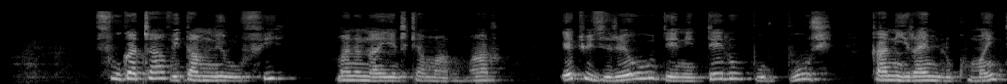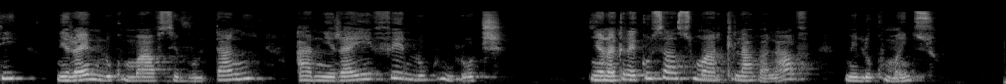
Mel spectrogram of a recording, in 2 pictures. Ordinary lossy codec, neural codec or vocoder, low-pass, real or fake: AAC, 32 kbps; vocoder, 44.1 kHz, 128 mel bands, Pupu-Vocoder; 19.8 kHz; fake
